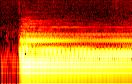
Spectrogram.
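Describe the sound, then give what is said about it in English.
A keyboard chord struck once with the sustain pedal down, its full, bright tones ringing out steadily without fading much. No one speaks over it. “And then if you put the sustain pedal on,”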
